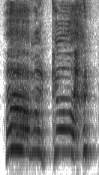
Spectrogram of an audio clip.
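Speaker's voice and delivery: high, slow, drawn-out disbelief; incredulous wail. Real, not acted. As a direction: wail it high in exasperated amazement. Reacting to the absurd ending.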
